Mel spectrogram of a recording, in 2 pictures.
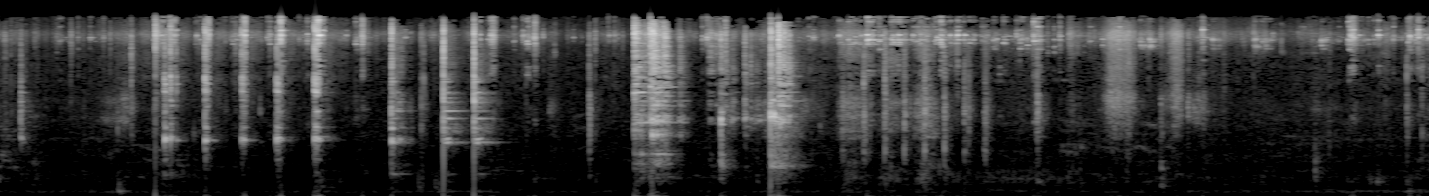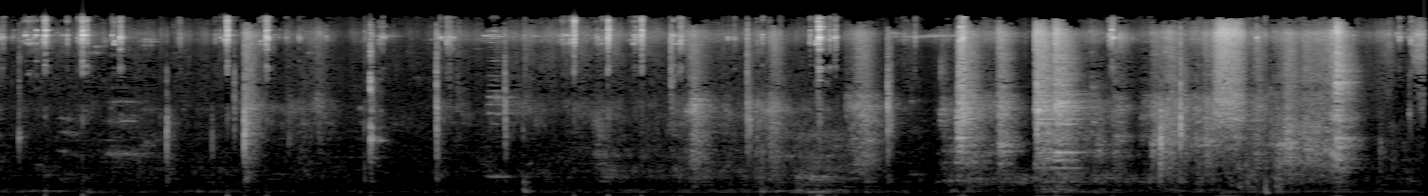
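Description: Kitchen handling sounds while roti is rolled on a wooden board and cooked: bangles and metal utensils clinking and knocking, with a quick run of regular clinks in the first few seconds. A steady high hiss lies under it all, and the sound grows denser and louder near the end.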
